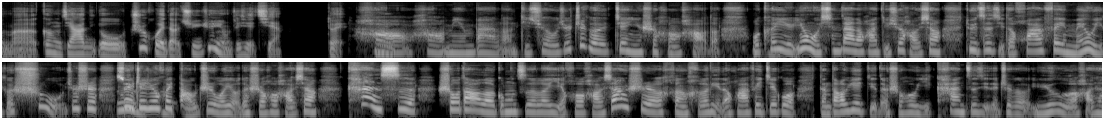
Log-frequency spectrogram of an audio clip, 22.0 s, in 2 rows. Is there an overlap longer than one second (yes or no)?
no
